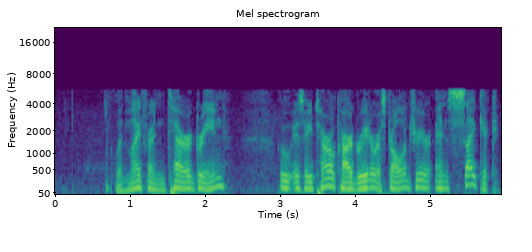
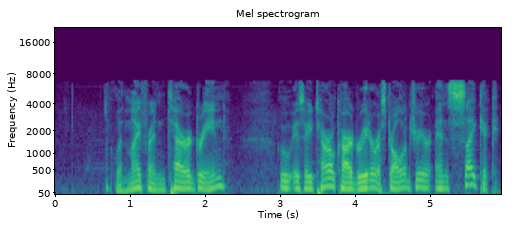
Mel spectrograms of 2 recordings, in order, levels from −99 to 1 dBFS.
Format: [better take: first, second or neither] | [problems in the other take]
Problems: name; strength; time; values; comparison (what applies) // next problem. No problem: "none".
second | garbled, watery; badly; nothing above 5.5 kHz; slightly in the second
